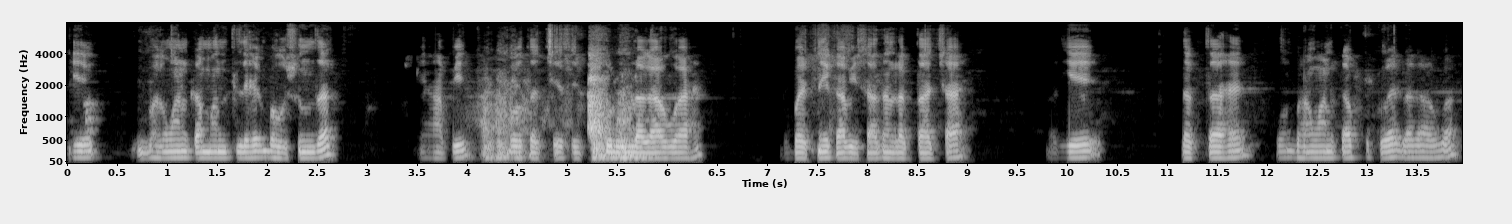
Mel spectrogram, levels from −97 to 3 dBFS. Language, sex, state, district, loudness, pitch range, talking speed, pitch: Hindi, male, Bihar, Samastipur, -22 LUFS, 120-130 Hz, 155 wpm, 125 Hz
